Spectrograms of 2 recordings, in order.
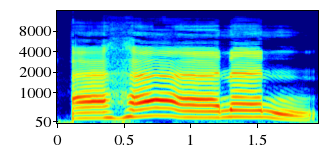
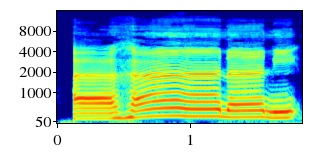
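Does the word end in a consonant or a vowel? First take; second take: consonant; vowel. First: The word ends on a bare n sound. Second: The word ends with a final i vowel. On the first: The speaker calls it right. "tapi jadi ahanan. An jadi an bunyinya, tidak ada vokal lagi" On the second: The speaker calls it wrong. "bukan lagi dibaca ahanani"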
